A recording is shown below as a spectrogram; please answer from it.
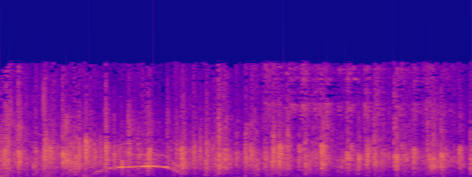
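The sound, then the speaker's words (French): Congregation clapping in church to acclaim the Lord: full, continuous applause from many hands, loud and even throughout with a busy, crackling texture. “Quelqu'un peut acclamer le Seigneur.”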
